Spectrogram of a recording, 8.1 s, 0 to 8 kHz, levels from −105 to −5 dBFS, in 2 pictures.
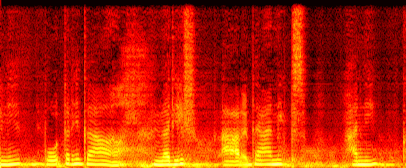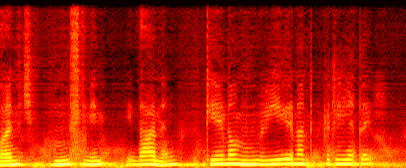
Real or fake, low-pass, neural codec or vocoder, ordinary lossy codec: fake; none; codec, 16 kHz, 0.5 kbps, FreqCodec, larger model; none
